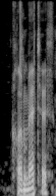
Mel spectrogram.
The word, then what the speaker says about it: clematis: C-L-E-M-A-T-I-S. – Clements. – Clematis. Oh, it's flower. It's flower. – A-T-I-S. Clematis.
